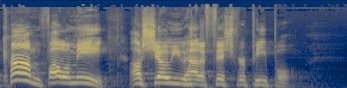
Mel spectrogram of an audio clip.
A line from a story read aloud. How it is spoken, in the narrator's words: Jesus called out to them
